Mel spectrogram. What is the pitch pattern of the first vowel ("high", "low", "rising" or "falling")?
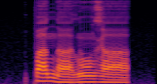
high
